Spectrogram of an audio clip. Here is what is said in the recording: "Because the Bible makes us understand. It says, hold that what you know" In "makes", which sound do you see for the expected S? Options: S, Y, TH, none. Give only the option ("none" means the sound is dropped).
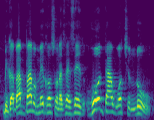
none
